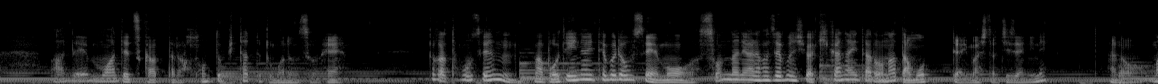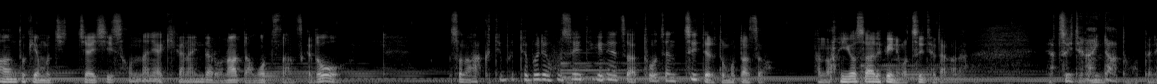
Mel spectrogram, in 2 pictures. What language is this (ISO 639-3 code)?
jpn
